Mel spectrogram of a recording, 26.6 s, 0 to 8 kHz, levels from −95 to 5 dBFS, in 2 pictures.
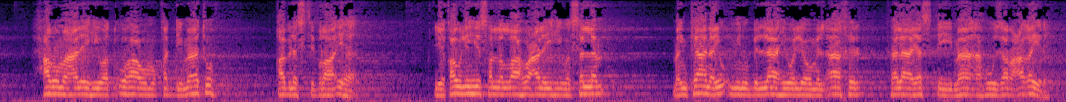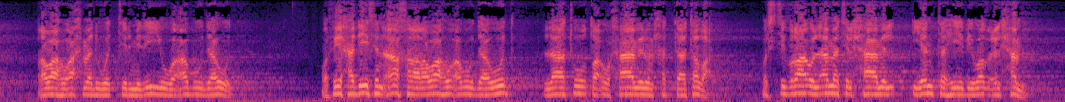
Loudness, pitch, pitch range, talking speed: -22 LUFS, 150 Hz, 145-160 Hz, 100 wpm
